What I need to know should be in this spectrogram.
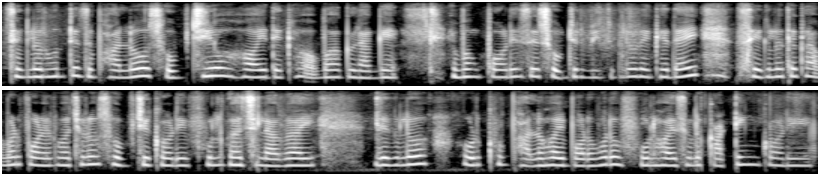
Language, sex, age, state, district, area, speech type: Bengali, female, 30-45, West Bengal, Purba Bardhaman, urban, spontaneous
